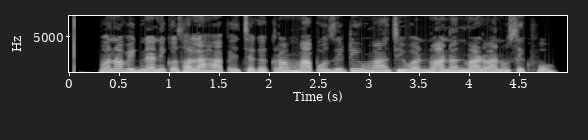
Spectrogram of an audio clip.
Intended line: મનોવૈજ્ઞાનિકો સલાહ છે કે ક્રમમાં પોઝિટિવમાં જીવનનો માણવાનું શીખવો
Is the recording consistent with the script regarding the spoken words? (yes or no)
no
